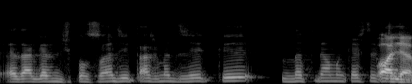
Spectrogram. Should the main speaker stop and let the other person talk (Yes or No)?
Yes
